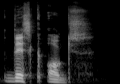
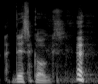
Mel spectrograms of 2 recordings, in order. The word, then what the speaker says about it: Discogs: Discogs. Yeah, it's not like the exaggeration or ignition thing. You pronounce it differently. Discogs.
